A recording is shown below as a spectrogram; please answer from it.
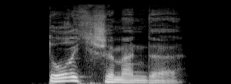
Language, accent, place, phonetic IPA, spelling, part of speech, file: German, Germany, Berlin, [ˈdʊʁçˌʃɪmɐndə], durchschimmernde, adjective, De-durchschimmernde.ogg
- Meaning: inflection of durchschimmernd: 1. strong/mixed nominative/accusative feminine singular 2. strong nominative/accusative plural 3. weak nominative all-gender singular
